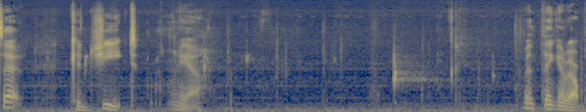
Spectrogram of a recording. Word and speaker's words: Khajiit: How do you pronounce that? Khajiit.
